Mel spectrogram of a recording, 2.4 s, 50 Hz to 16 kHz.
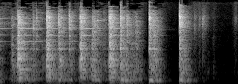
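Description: The blade tension on a 16-inch scroll saw is released with a tensioning mechanism, giving a close series of about seven quick ratcheting clicks and rasps, then silence with a faint final tick.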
